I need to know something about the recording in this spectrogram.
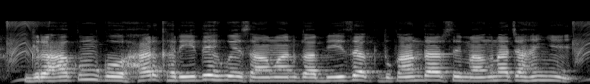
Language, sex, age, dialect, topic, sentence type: Hindi, male, 25-30, Kanauji Braj Bhasha, banking, statement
